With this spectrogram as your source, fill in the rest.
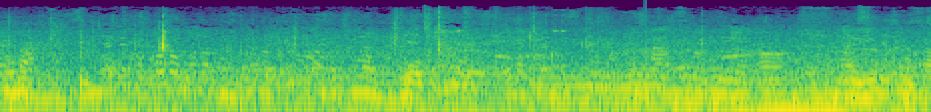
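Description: Many men and women chatter at once in a crowd.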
